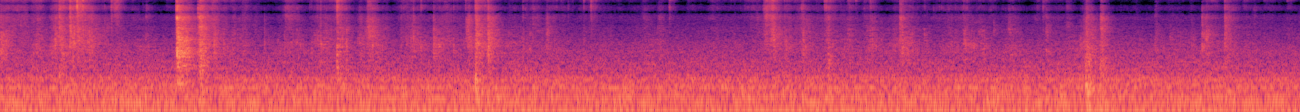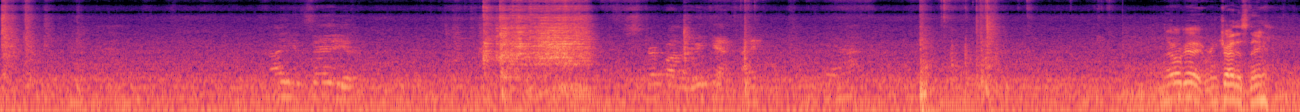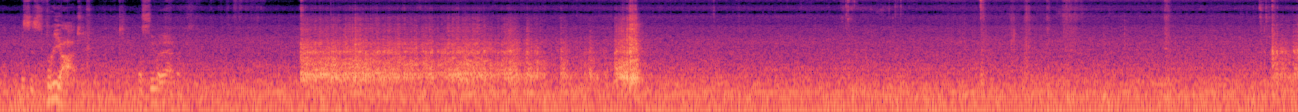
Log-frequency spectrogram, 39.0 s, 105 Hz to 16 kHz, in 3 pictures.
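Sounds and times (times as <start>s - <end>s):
steady low hum: 0.0s - 38.9s
wire-stripping machine grinding: 29.0s - 32.6s, 38.6s - 38.9s.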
